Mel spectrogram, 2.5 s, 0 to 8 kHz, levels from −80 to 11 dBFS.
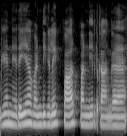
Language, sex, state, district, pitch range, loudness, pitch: Tamil, female, Tamil Nadu, Nilgiris, 165-180 Hz, -17 LUFS, 175 Hz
